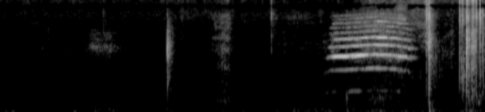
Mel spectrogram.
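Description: A domestic cat meows once, one drawn-out call of nearly a second about four seconds in, over faint room tone. A sharp knock and brief rustling follow near the end.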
